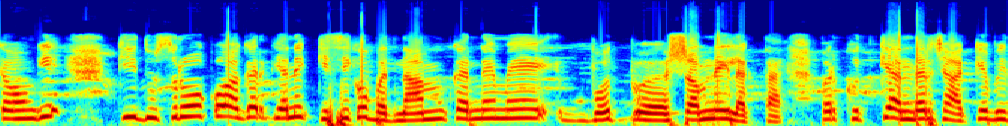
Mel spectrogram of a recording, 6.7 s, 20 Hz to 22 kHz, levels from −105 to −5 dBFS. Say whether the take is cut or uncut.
uncut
